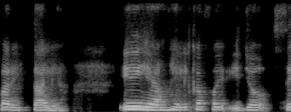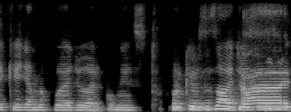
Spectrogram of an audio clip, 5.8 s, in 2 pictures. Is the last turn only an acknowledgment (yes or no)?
yes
